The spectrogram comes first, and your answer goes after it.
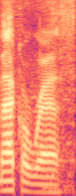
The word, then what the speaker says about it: McElrath: I think I was saying it wrong, but McElrath.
